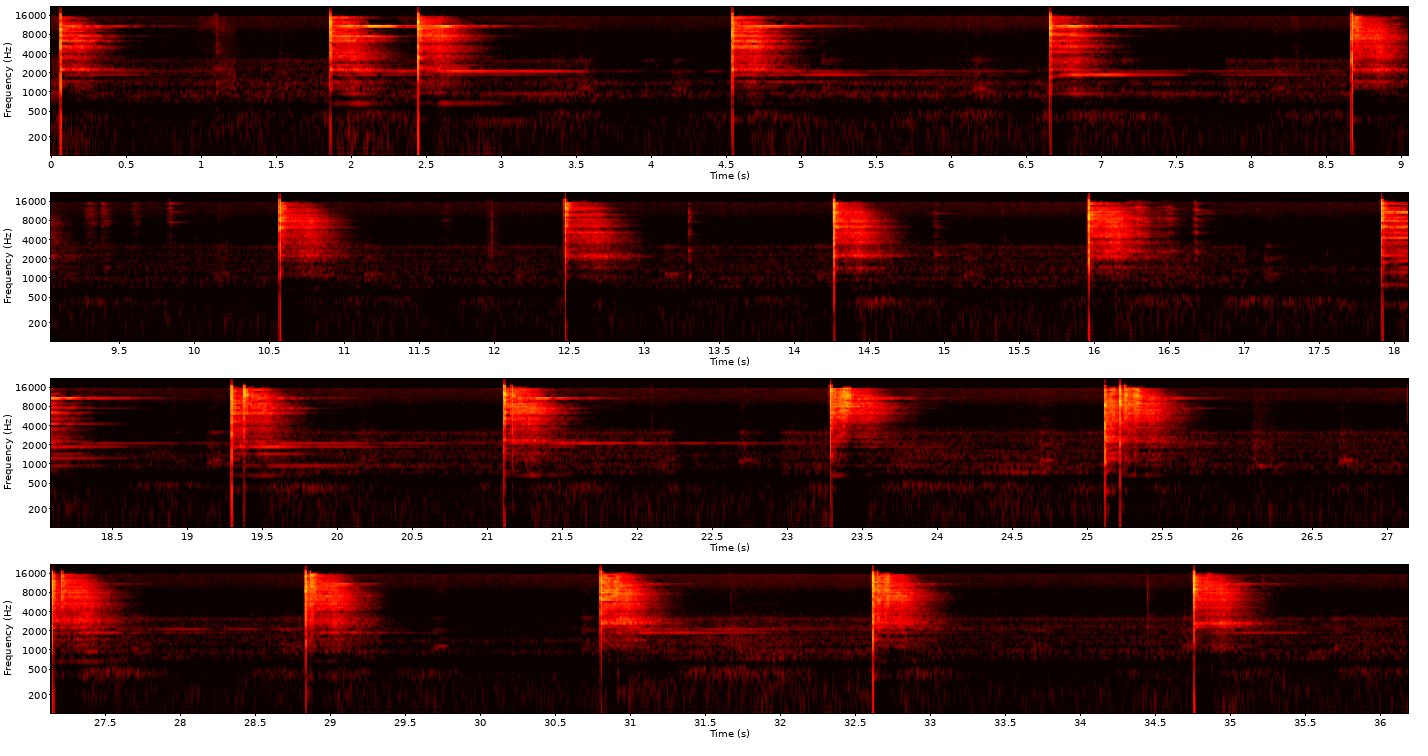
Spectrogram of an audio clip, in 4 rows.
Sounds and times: Sword hits 0.0 - 0.6
Sword hits 4.5 - 5.4
Sword hits 6.6 - 7.5
Sword hits 8.7 - 9.2
Sword hits 10.6 - 11.0
Sword hits 12.5 - 13.0
Sword hits 14.3 - 14.7
Sword hits 16.0 - 16.6
Sword hits 21.1 - 21.8
Sword hits 23.3 - 23.8
Sword hits 25.1 - 25.7
Sword hits 27.2 - 27.6
Sword hits 28.8 - 29.4
Sword hits 30.8 - 31.4
Sword hits 32.6 - 33.1
Sword hits 34.8 - 35.4

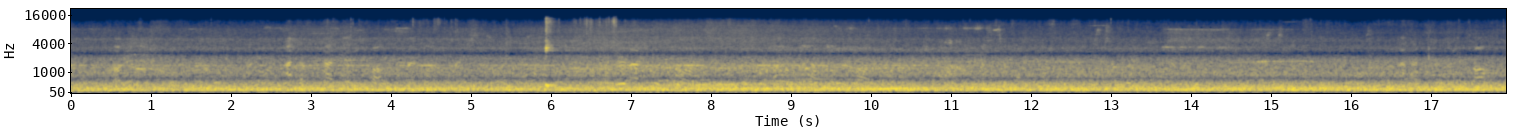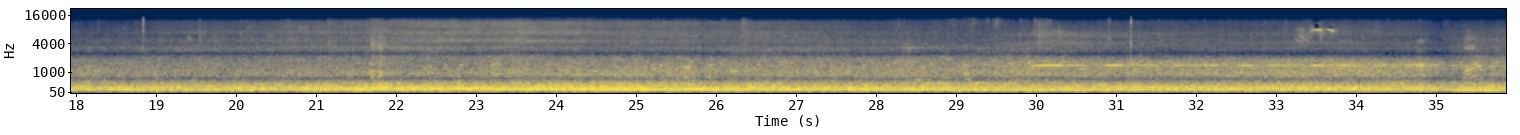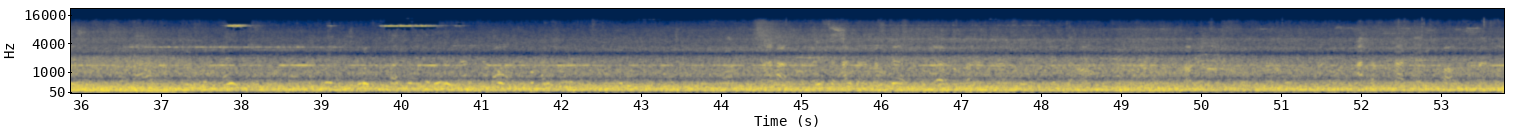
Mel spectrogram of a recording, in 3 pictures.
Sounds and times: chatter 0.0 - 53.7
traffic 0.0 - 53.7

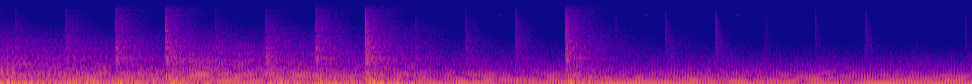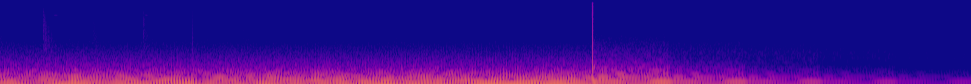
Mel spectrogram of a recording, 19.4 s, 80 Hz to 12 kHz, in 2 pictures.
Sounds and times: Drum 0.0 - 5.0
Bass 0.0 - 19.4
Drum 5.7 - 6.3

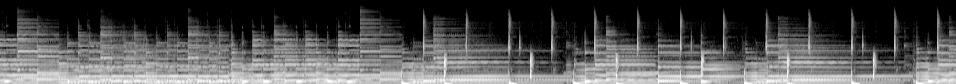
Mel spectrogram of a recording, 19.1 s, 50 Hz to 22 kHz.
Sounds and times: acoustic guitar 0.0 - 19.1
drum loop 8.0 - 9.6
drum loop 10.2 - 13.0
drum loop 13.6 - 16.4
drum loop 17.0 - 19.1

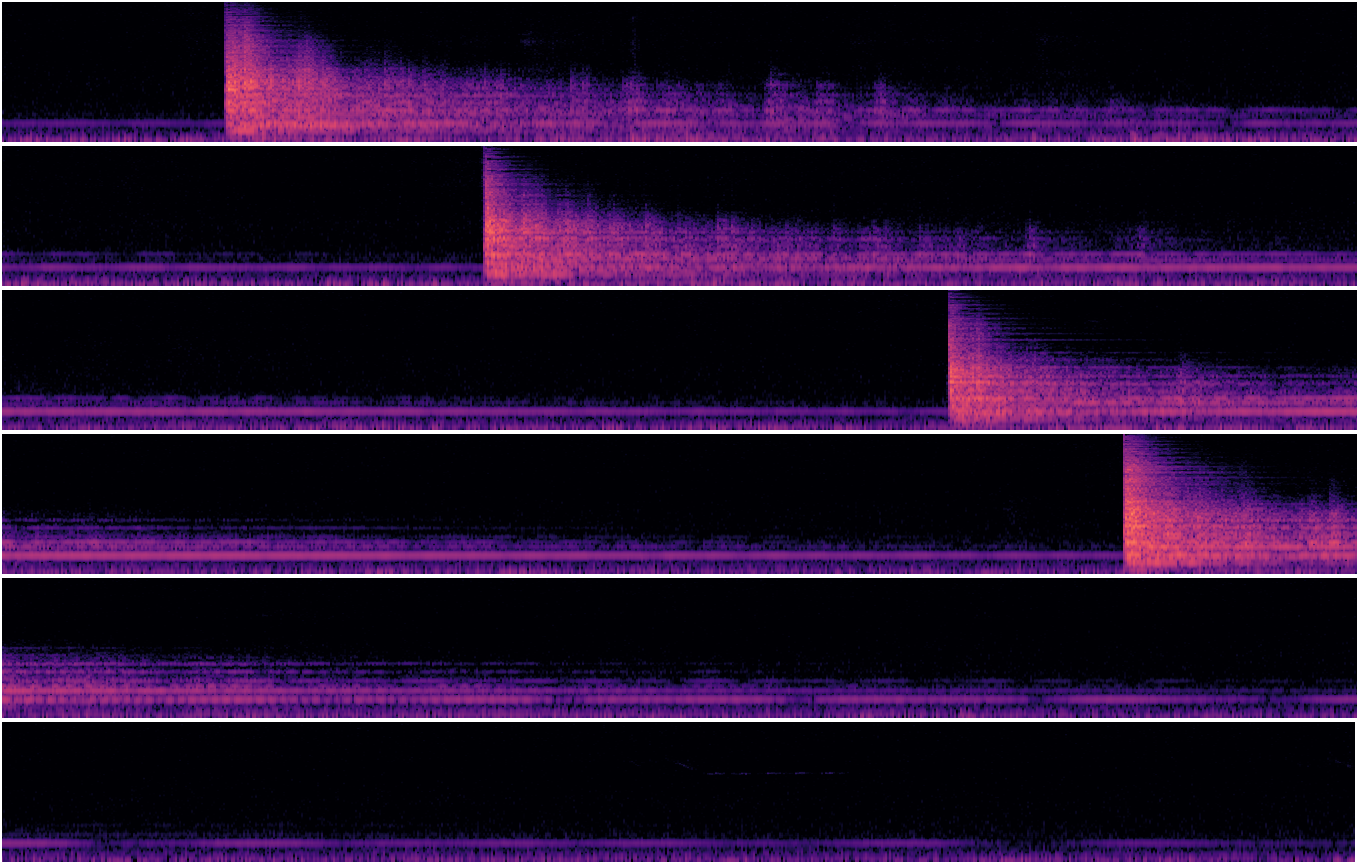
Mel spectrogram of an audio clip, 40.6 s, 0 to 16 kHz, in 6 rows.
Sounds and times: Metal drying frame gong 1.1 - 16.6
Metal drying frame gong 18.3 - 37.5

